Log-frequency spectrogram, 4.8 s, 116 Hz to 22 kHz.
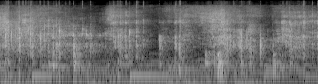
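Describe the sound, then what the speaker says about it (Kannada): A spoon scrapes and clinks against a metal pan while mustard seeds, two Byadagi chillies and curry leaves are stirred in hot tempering oil for bele rasam. Rhythmic metallic knocks sit over a faint sizzle. "ಇವಾಗ 2 ಬ್ಯಾಡಗಿ ಮೆಣಸಿನಕಾಯಿ, ಜೊತೆಯಲ್ಲಿ ಕರಿಬೇವಿನ ಸೊಪ್ಪು ಹಾಕಿ ಒಂದ್ಸಲ ಎಲ್ಲ ಚೆನ್ನಾಗಿ ಮಿಕ್ಸ್ ಮಾಡ್ಕೊಳ್ಳೋಣ"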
